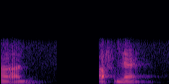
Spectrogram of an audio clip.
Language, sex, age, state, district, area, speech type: Malayalam, male, 18-30, Kerala, Kozhikode, rural, conversation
